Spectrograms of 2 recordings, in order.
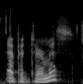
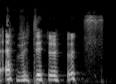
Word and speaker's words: epididymis: You locate the, I don't even know how to say this, but epididymis? – Epidermis? – No, that's your skin. – Mm-hmm. – Epididymis, it has an extra did, it has a did in there.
